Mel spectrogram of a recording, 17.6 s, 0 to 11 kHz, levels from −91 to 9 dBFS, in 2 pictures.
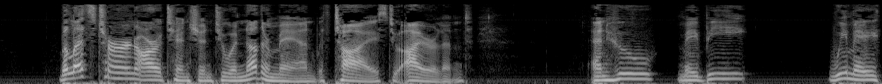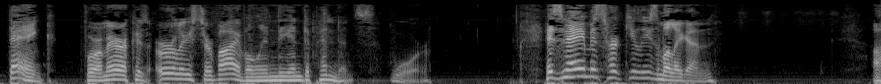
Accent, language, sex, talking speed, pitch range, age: American, English, female, 110 wpm, 135-210 Hz, 60-79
